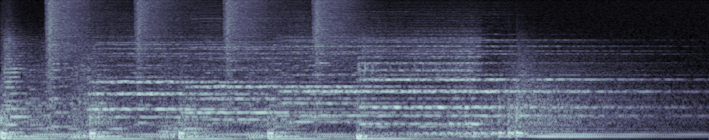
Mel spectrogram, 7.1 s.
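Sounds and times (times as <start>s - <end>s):
pirate-themed triumphant music: 0.0s - 7.0s.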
